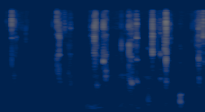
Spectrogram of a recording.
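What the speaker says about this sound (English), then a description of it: "Eating some pepperoni and cheese." Close, wet chewing and crunching of pepperoni and cheese in a quiet room, a run of short irregular bites and mashing sounds with no talk.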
